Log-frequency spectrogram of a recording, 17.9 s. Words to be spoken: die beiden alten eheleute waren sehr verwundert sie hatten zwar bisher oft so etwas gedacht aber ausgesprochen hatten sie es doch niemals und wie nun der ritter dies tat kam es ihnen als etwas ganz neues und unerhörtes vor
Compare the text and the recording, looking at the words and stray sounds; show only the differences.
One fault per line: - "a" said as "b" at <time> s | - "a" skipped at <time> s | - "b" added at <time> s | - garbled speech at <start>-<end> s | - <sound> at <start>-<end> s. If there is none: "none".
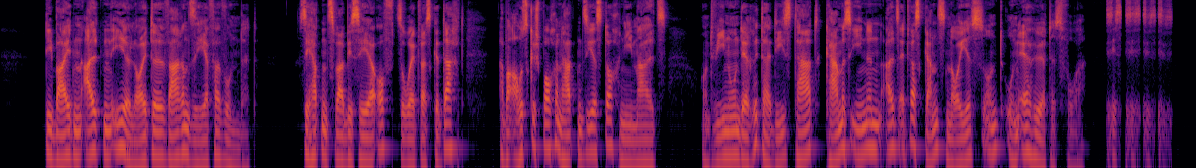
- laugh at 16.6-17.6 s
